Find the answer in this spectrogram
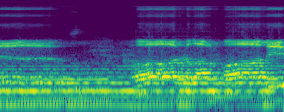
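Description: Russian male vocal ensemble singing unaccompanied: the lower voices hold sustained chords beneath a solo voice. The solo line drops out just under a second in and comes back in about two seconds in.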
